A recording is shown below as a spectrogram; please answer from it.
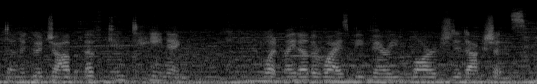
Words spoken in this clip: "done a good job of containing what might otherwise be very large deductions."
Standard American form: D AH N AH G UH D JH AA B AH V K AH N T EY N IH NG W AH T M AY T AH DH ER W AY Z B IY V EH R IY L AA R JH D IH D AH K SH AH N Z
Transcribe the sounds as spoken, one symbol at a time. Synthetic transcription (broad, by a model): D AH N AH G UH D JH AA B AH V K AH N T EY N IH NG W AH T M AY T AH DH ER W AY Z B IY V EH R IY L AA R JH D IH D AH K SH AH N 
